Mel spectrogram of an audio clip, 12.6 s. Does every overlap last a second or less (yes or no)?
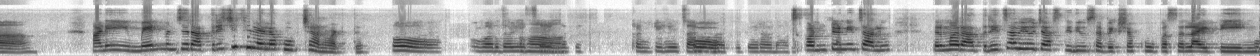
yes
